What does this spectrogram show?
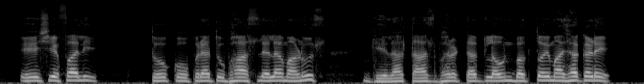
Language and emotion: Marathi, fearful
